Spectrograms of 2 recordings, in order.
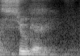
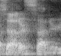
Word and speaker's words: Suter: It's Ryan Suter. – Yeah, not Sutter. Right, exactly. – Well, there's only one T, guys, clearly.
